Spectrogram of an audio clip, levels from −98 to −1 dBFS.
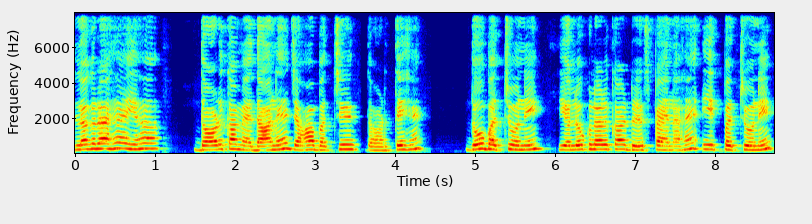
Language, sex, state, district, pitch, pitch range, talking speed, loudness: Hindi, female, Uttar Pradesh, Muzaffarnagar, 255 Hz, 235-275 Hz, 170 wpm, -16 LUFS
